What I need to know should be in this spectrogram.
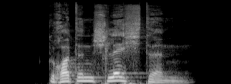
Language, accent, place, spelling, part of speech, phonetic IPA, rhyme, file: German, Germany, Berlin, grottenschlechten, adjective, [ˌɡʁɔtn̩ˈʃlɛçtn̩], -ɛçtn̩, De-grottenschlechten.ogg
- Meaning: inflection of grottenschlecht: 1. strong genitive masculine/neuter singular 2. weak/mixed genitive/dative all-gender singular 3. strong/weak/mixed accusative masculine singular 4. strong dative plural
